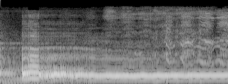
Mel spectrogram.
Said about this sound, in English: In the thread under the original video clip, there's another a clip of an old cockerel from Japan, an old rooster that was really old and croaky and started to sound like a motorbike breaking down when it did the morning call for them.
